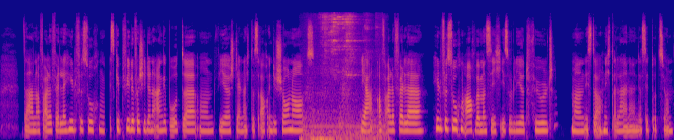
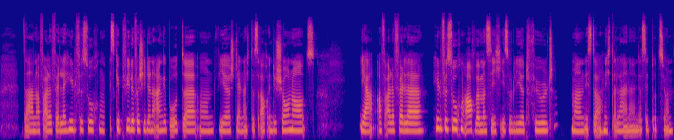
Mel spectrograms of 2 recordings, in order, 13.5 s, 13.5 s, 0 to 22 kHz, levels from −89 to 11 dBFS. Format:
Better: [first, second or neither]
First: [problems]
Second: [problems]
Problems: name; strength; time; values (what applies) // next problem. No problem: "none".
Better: second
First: jangling keys; loud; from 6 to 8 s; peak 3 dB above the speech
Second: none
